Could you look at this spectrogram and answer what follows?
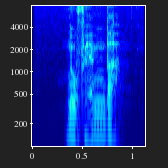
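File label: "November", German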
